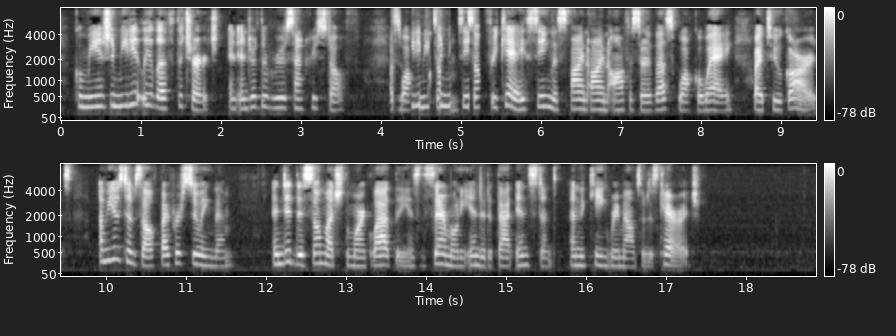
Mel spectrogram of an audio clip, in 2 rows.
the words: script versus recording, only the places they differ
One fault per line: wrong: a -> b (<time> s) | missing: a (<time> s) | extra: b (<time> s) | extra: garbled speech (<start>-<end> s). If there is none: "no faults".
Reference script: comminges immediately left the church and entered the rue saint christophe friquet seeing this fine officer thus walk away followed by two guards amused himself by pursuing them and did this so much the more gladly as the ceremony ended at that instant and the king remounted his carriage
extra: garbled speech (4.1-5.2 s)
extra: fine (6.6 s)
missing: followed (8.4 s)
